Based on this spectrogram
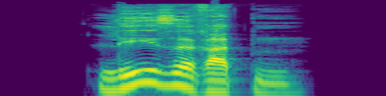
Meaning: plural of Leseratte
- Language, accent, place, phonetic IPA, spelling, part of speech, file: German, Germany, Berlin, [ˈleːzəˌʁatn̩], Leseratten, noun, De-Leseratten.ogg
